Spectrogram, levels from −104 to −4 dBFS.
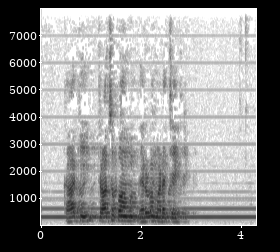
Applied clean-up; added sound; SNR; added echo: none; Brass instrument; 12 dB; none.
